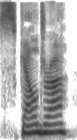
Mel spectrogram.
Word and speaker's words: SKÆLDRA: Car birth name assigned pronounced skeldra meaning an echo vibration rooted in protonordic plus cytheran dialect fusion.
